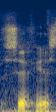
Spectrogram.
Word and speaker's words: CFIUS: CFIUS, pronounced CFIUS, it's a funny way to pronounce it, is mostly interested in, its mandate is to protect US national security.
